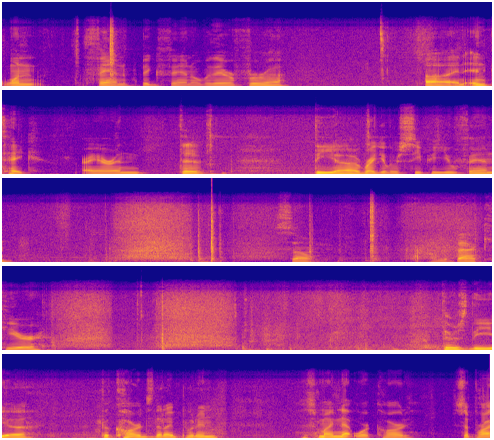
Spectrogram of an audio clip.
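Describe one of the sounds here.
Fingers tap and scrape on a metal case.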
